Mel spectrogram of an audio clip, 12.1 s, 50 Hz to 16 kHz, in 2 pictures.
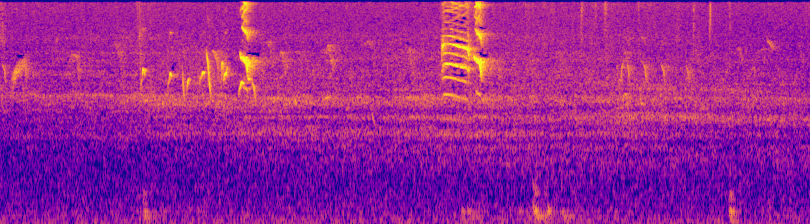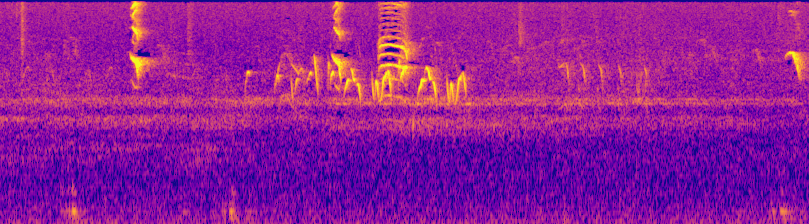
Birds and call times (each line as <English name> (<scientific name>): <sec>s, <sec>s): Red-faced Crombec (Sylvietta whytii): 1.5s, 8.5s
Gray-backed Camaroptera (Camaroptera brevicaudata): 3.5s, 9.1s
Red-headed Weaver (Anaplectes rubriceps): 7.1s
